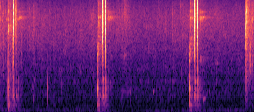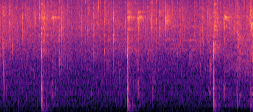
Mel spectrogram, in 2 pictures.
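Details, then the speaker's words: Land To House small ram pump with a waterlogged pressure tank, heard at the drive pipe: sharp cracking bangs roughly every two seconds slapping up the pipe; hard hits cut efficiency and delivery and can damage the pump; water hammer. "you can hear the difference how it was just hitting hard and kind of just cracking as it goes up this pipe here"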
